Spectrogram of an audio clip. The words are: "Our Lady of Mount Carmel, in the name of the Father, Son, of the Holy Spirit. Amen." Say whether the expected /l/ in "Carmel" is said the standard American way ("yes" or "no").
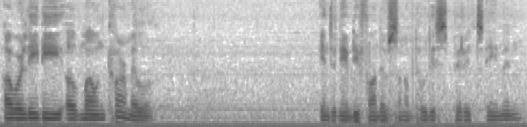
yes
